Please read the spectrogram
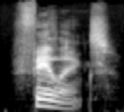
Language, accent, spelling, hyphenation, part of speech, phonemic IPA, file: English, US, phalanx, pha‧lanx, noun, /ˈfeɪˌlæŋks/, En-us-phalanx.ogg
- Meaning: An ancient Greek and Macedonian military unit that consisted of several ranks and files (lines) of soldiers in close array with joined shields and long spears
